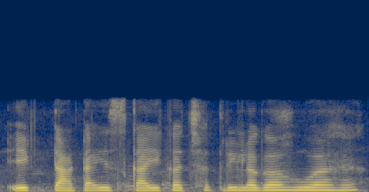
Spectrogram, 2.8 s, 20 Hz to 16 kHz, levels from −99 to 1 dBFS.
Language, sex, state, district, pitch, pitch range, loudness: Hindi, female, Bihar, West Champaran, 210 Hz, 205-215 Hz, -19 LUFS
